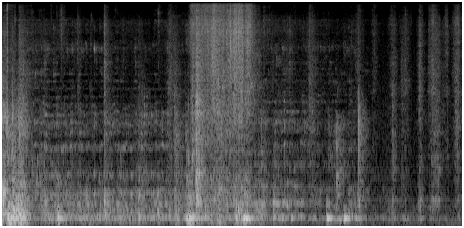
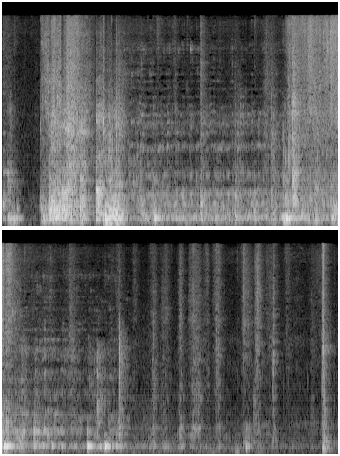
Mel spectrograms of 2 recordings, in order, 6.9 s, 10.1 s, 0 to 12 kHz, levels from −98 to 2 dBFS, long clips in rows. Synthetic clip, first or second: first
